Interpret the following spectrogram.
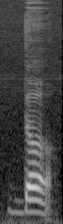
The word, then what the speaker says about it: the: okay one more thing in articles th e da is pronounced both ways though and D okay not D you pronounce th EP before Oh now starting with a sound of a wall that is a e i o u okay then you pronounce that D be Apple okay whereas the Sun when the word starts with the sound of a consonant th e before that is pronounced as duh whereas if the word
